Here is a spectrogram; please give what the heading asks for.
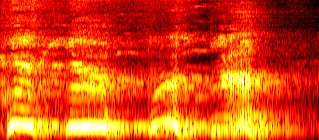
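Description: Harsh, throaty coughing repeats in quick succession, three or four rough, voiced hacks close to the mic, loud and strained with brief gasps between them.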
